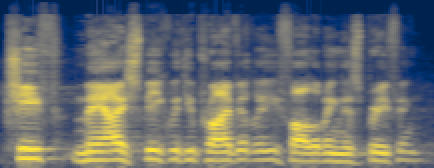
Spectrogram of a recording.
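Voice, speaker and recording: Soldier, male, audio drama. Formal and pushy, bright forceful tone, pitched a little high. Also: fairly even intonation, fast. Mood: insistent.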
